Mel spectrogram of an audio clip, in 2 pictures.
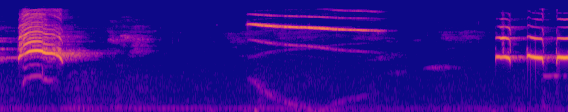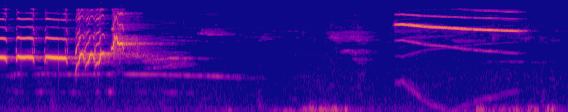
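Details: Orange-headed thrush song used as a lure to stimulate singing. Loud, clear whistled phrases come in separate bursts: a falling whistle, a rapid run of stacked notes, then another drawn-out whistle, with quiet pauses between.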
